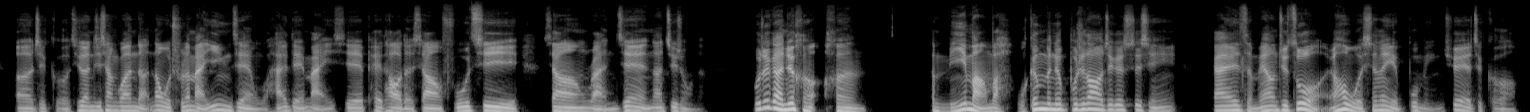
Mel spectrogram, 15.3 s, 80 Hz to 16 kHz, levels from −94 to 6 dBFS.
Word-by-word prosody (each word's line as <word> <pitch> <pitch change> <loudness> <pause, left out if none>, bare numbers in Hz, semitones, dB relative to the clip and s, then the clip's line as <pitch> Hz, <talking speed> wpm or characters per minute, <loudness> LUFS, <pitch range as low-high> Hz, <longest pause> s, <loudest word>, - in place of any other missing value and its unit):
呃 105 -1 -4
这 105 +2 -7
个 90 -4 -11
计 135 - -8
算 140 -1 +1
机 130 - -2
相 140 +1 -2
关 135 0 0
的， 105 -6 -3
那 145 - -1
我 130 -4 -1
除 120 - -10
了 140 - 0
买 120 -8 +2
硬 145 +2 0
件 105 -7 -3
我 - - -13
还 105 +7 -5
得 115 -4 -4
买 100 -6 -3
一 95 - -10
些 110 +3 -4
配 120 0 -6
套 110 -2 0
的 95 -1 -4
像 100 0 0
服 115 +4 -6
务 130 - +3
器、 125 -6 +2 0.2
像 115 -4 +1
软 90 -3 -2
件 125 0 0
那 115 +1 -3
这 125 +2 -4
种 90 -7 -10
的， 80 - -28 0.5
我 185 - +1
就 230 - +4
感 205 -6 +8
觉 180 - +9
很 140 -8 +3
很 110 -5 -1 0.6
很 125 - -4
迷 120 +9 +1
茫 105 - +5
吧， 110 -3 -2
我 105 - -11
根 175 +2 +5
本 180 -1 +6
就 170 - +5
不 165 +2 -1
知 175 - +3
道 180 -2 +5
这 160 0 -2
个 160 0 0
事 155 +1 -4
情 120 0 -7 0.3
该 140 +2 +2
怎 130 -7 -4
么 105 - -2
样 140 +2 +2
去 150 - +2
做， 180 +2 +3
然 - - +1
后 185 - +6
我 115 -9 +1
现 100 +9 -4
在 150 - +1
也 115 - -1
不 100 +8 -8
明 95 -5 -11
确 140 +1 -3
这 100 - -10
个， 90 -4 -13
120 Hz, 290 characters per minute, -25 LUFS, 105-145 Hz, 0.6 s, 觉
